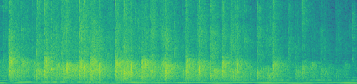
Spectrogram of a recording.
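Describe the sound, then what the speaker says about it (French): A church congregation cheers and applauds for the Lord, a steady wash of clapping and voices over sustained organ or keyboard tones, loud and continuous. "Quelqu'un acclame pour le Seigneur."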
